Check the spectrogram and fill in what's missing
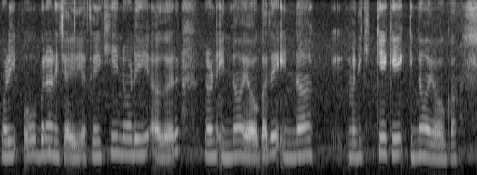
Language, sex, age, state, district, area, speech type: Dogri, female, 18-30, Jammu and Kashmir, Jammu, rural, spontaneous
